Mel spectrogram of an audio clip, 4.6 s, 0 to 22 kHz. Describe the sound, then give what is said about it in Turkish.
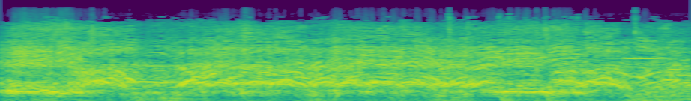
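About 500 Galatasaray football fans in Kastamonu, Turkey, chant loudly and continuously in unison in support of their team, a dense wall of voices with rising and falling melodic calls, sustained at full volume throughout. “Yaklaşık 500 taraftar tezahüratlarla takımlarına destek verdi.”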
